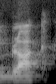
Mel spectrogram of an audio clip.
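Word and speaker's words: Bloch: happen now the block equation okay people are pronouncing it I think not blot I was using blot in my recording but it looks like it should be a block okay I'll from now on call it as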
